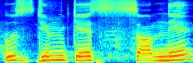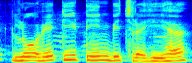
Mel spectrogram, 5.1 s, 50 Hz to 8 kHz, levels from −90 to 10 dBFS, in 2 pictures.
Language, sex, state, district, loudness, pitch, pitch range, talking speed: Hindi, male, Uttar Pradesh, Saharanpur, -12 LUFS, 185 Hz, 170-195 Hz, 130 wpm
